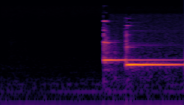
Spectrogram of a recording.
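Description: Two-note descending ding-dong chime, the show's cue that the next listener question is coming. A higher tone sounds about two-thirds of the way in, and a lower one follows a third of a second later. Both ring on steadily.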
